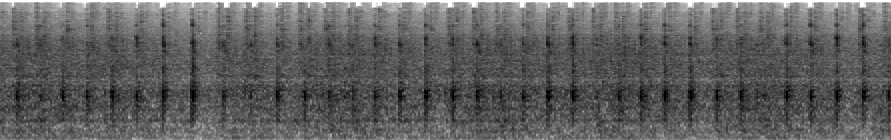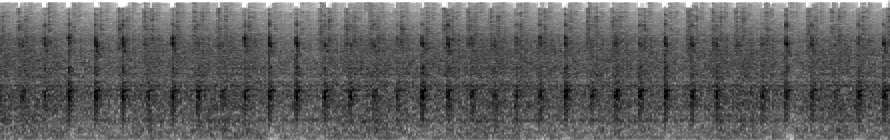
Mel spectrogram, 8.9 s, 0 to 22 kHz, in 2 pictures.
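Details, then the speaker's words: 2006 Chevy Impala 3.5 V6 flex fuel, hood open: uneven rough idle with sharp ticking about four per second and an unsteady beat. Burning smell, reduced engine power, traction service light, stalls while driving. Codes P301 and IAC; cam sensor and cam magnet already replaced. Cause not found. "It's a rough item. You see it? It's like, it smells like something burned or something burning right."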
